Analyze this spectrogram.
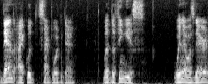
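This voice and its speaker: A man with a Brazilian accent speaks with fairly even intonation. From Brazil (Sao Paulo). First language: Portuguese. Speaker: chef. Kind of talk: casual chat. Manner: halting.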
